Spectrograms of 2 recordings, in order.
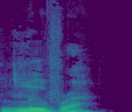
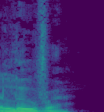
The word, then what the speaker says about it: Louvre: It's L-O-U-V-R-E, and they pronounce it Louvre. The Louvre. Louvre. It is. The R is just not there.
